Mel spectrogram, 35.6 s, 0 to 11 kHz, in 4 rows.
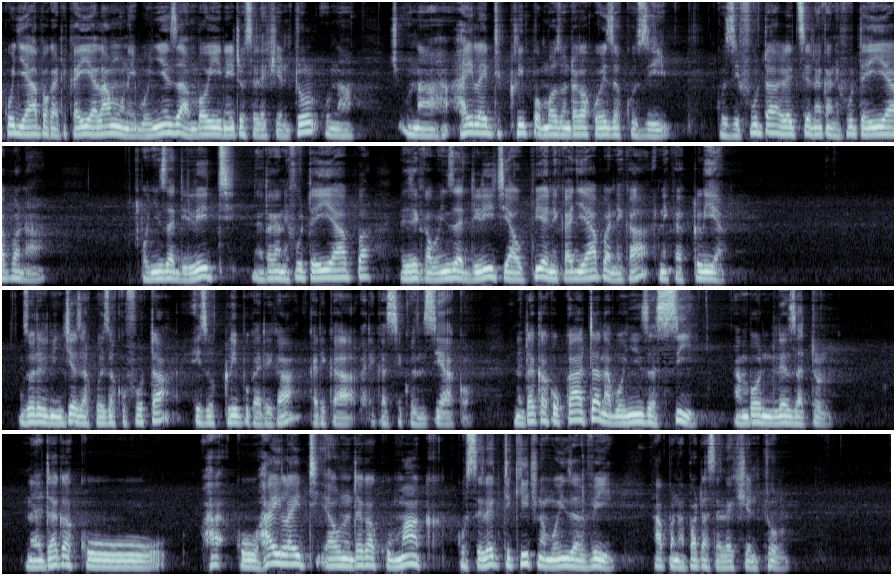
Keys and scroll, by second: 1.0 v, 27.5 c, 35.3 v.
